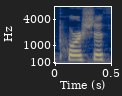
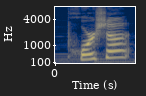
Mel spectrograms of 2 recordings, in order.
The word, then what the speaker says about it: Porsche: By the way, if you're wondering why I'm pronouncing it Porsche and not Porsche, it's because Porsche apparently got tired of people saying Porsche, so they made a video telling all of us that we should be pronouncing it Porsche.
